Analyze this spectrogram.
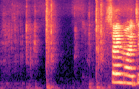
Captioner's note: keyboard clicking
